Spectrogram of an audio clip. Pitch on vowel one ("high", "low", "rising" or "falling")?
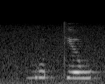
high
